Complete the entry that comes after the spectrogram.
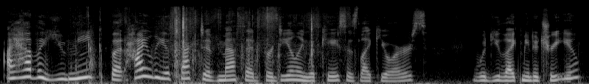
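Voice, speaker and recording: A woman playing a composed, clinical therapist in a radio play, measured and authoritative. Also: medium pitch, expressive, slight background noise, close to an everyday voice. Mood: clinical, assured. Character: composed, clinical female therapist with hypnotic methods.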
